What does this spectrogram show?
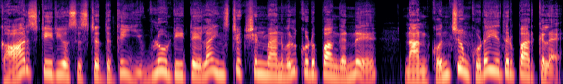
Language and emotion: Tamil, surprised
